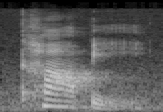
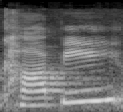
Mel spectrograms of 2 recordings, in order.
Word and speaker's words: copy: coffee but copy copy copy so the word copy when i say that word copy i open up my jaws more right copy copy or coffee coffee okay so anyway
